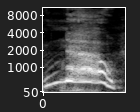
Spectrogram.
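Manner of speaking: high, loud drawn-out wail of protest; hammed-up defiant yell; emotional refusal. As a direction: act out an overwrought drunken refusal. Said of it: "I got really emotional".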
